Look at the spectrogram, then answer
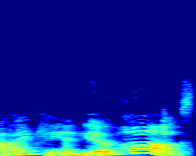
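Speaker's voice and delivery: upbeat, excited read, rising in pitch on "hugs". Reading a sentence aloud to boys and girls, rising at the end, excited. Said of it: "My voice went up at the end".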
